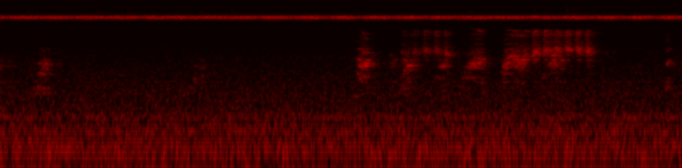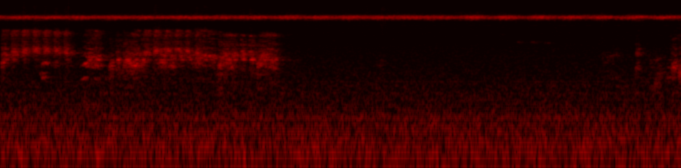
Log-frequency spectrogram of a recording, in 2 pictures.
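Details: Noisy Cuban tree frogs, an invasive species in Florida that calls all night, especially during rain: a few quiet rasps, then a loud burst of harsh, bright grating notes lasting about six seconds, then quieter again, over a steady high whine.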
